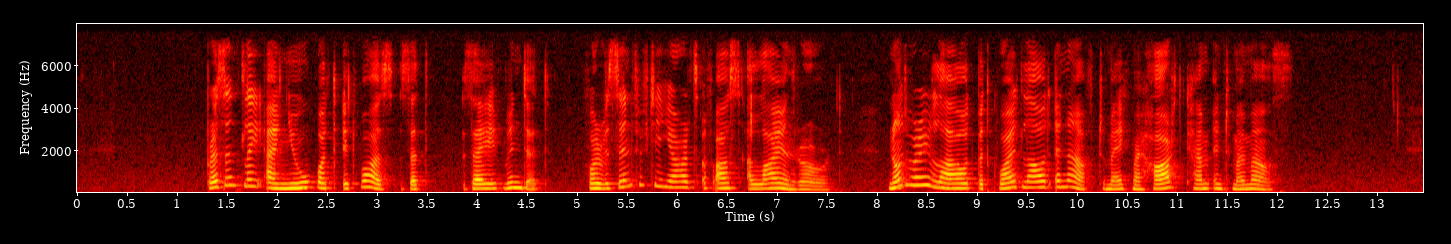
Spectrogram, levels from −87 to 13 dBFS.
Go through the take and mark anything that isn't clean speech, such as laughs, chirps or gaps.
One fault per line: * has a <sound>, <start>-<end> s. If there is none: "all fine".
all fine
